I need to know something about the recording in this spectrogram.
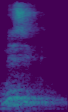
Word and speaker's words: musically: Par exemple, musically. C'est musically, mais ça se prononce musically.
